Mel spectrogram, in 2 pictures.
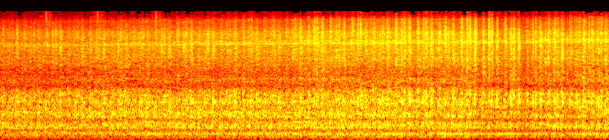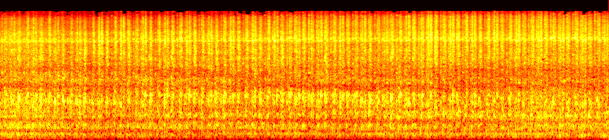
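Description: Steel wheels rumble and clatter over rail joints.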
